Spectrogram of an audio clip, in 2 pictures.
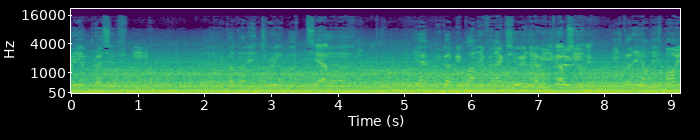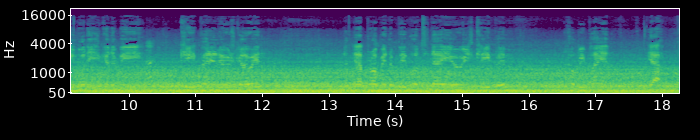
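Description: Steady road and engine noise of a car driving at motorway speed, heard from inside the cabin, with conversation going on over it.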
